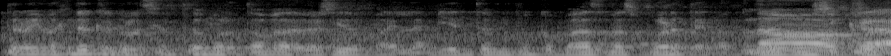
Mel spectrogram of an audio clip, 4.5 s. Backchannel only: No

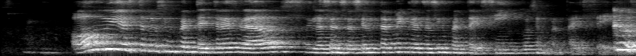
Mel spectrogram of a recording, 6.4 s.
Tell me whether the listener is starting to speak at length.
Yes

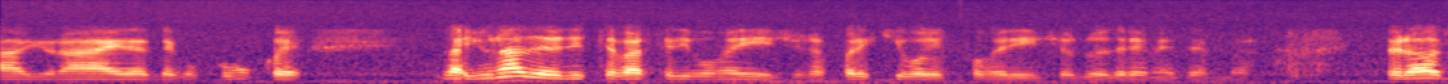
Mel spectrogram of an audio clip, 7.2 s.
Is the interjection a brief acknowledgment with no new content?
Yes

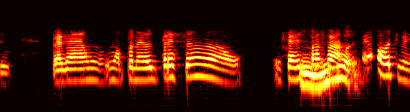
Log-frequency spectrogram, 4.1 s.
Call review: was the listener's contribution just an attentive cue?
No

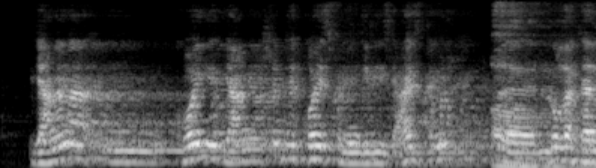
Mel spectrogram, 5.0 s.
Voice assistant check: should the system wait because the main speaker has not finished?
Yes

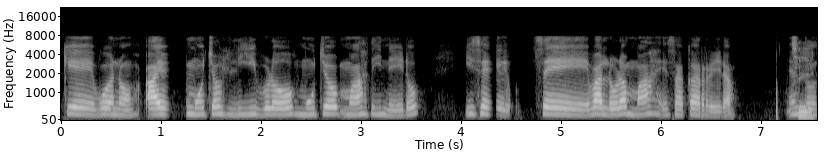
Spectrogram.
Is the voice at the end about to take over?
No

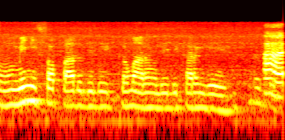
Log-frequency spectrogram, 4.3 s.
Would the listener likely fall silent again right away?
No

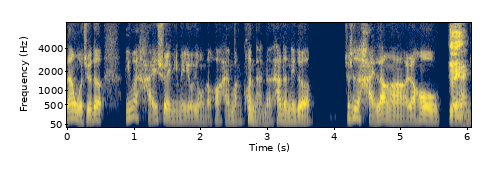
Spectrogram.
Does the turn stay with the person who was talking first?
Yes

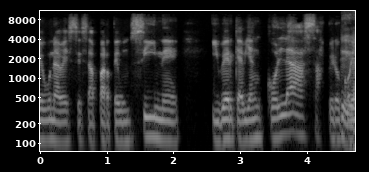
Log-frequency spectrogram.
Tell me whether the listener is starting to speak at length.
Yes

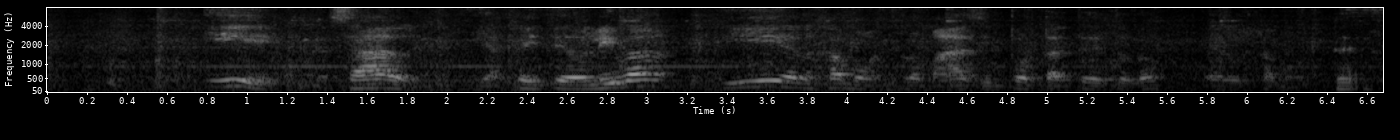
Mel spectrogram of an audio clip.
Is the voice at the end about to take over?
Yes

